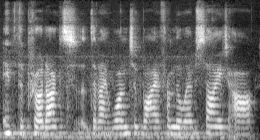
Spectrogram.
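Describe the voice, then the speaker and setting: A woman's voice: on the low side, completely flat delivery, normal speed. A drunk woman from Eastern Europe rambling casually in an opinionated, sweary rant, recorded in a bathtub at home. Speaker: vlogger and novelist. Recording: clearly noisy bathroom ambience.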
